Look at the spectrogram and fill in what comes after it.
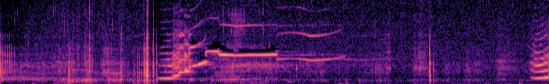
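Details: Male humpback whale singing off Moorea: rising and falling whistled tones, upswept squeals and high steady notes, with clicks and a low moaning band underneath.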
